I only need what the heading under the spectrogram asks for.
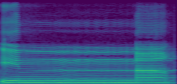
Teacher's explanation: hamzahnya dileburkan ke dalam huruf nun dengan cara ditekan kemudian ditahan lebih kurang 2 kali ketukan. Inna. Hukum bacaan ghunnah musyaddadah dibacanya sambil didengungkan.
